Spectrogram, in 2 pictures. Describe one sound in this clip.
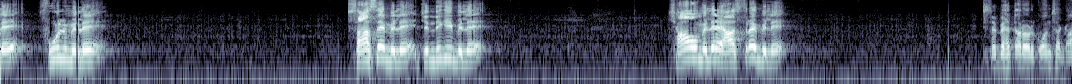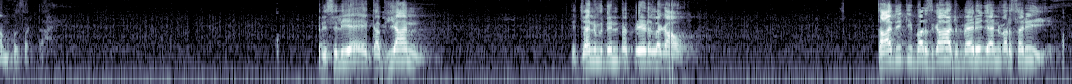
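A middle-aged man speaks forcefully through a microphone and loudspeakers, in short bursts with pauses.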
